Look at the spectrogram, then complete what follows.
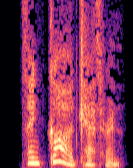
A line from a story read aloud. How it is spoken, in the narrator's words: exclaimed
